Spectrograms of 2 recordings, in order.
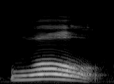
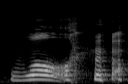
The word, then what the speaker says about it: we'll: The next one, we will, becomes wool. Notice how you're almost swallowing that sound. It is not clear, we'll. It's not clear like that. It's wool, wool.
